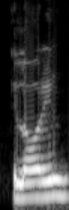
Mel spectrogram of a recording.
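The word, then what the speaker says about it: chlorine: Rule है जी आपका जब किसी वर्ड के शुरू में सी एच के बाद सीएच के बाद में एल आई तो सीएच का उच्चारण का होता है। क्या होता है? का होता है। वो किस प्रकार से होता है? सीए के बाद आपको एल दिख रहा है। तो क्लोरीन का क्लोरीन हो जाता है।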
